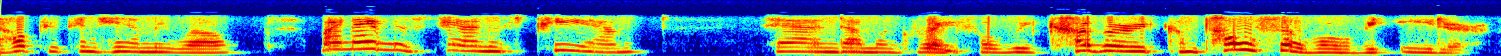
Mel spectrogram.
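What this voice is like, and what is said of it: Hoarse voice. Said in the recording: “I am so hoarse”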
